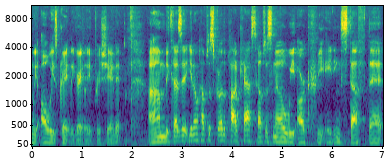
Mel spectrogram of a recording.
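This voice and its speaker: A man talks in an ordinary speaking voice at a moderate pace. His pitch is fairly low. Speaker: podcast co-host; yoga instructor.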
